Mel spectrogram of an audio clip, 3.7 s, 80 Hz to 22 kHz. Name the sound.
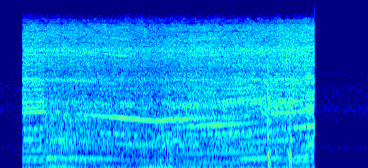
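five racing cars going through turn 14 at Abu Dhabi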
